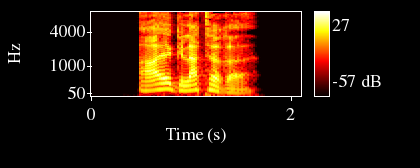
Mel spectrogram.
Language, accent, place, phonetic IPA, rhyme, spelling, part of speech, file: German, Germany, Berlin, [ˈaːlˈɡlatəʁə], -atəʁə, aalglattere, adjective, De-aalglattere.ogg
- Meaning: inflection of aalglatt: 1. strong/mixed nominative/accusative feminine singular comparative degree 2. strong nominative/accusative plural comparative degree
